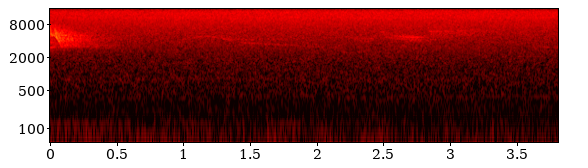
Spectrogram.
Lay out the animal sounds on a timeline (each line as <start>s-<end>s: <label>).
0.0s-3.8s: Red-eyed Vireo (Vireo olivaceus)
0.9s-2.0s: Eastern Wood-Pewee (Contopus virens)
1.9s-3.5s: Black-throated Blue Warbler (Setophaga caerulescens)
